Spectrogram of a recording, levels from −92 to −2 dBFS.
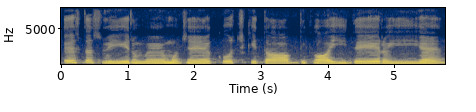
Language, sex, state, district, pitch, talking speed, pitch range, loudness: Hindi, female, Madhya Pradesh, Katni, 210 Hz, 105 wpm, 205-220 Hz, -15 LUFS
